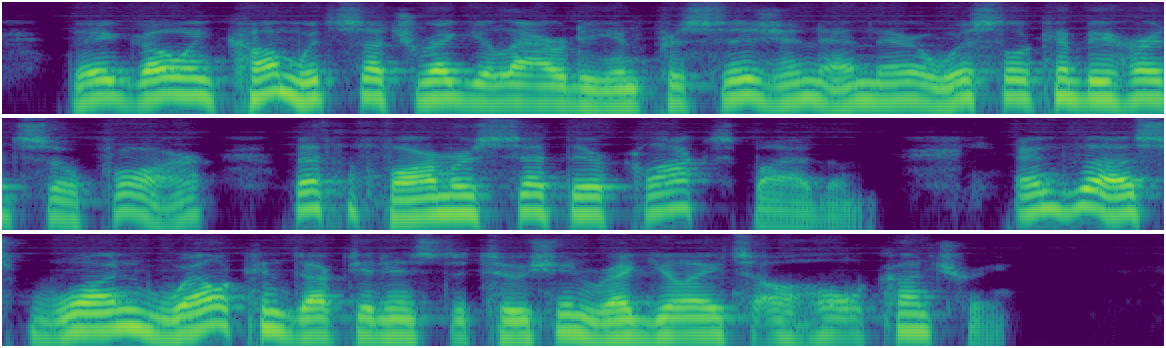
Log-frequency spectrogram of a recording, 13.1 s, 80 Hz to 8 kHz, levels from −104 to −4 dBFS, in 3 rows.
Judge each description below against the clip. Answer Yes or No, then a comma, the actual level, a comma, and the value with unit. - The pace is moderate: Yes, average, 160 wpm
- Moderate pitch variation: Yes, average, 4.4 semitones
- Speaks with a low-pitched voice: No, medium, 150 Hz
